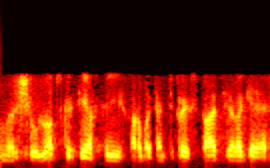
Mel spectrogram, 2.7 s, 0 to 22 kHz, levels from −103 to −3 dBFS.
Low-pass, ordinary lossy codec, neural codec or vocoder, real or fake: 3.6 kHz; AAC, 24 kbps; none; real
